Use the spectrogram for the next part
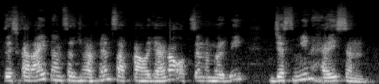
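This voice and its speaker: A young man, an exam coach, reading through practice questions and their answers in a steady, repetitive teaching patter, calling his viewers friends. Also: sits high, fast, slight background noise, poor audio. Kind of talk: exam practice-set walkthrough.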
